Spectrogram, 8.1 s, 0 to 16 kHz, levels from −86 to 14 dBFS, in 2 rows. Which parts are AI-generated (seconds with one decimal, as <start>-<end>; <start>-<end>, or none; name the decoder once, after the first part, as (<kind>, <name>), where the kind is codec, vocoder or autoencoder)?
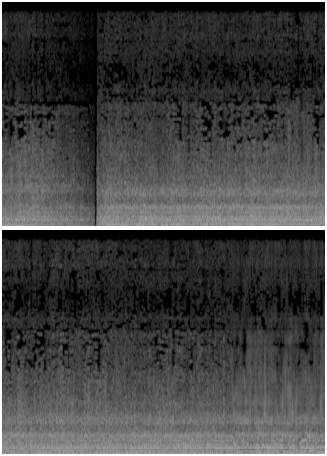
6.9-8.1 (vocoder, BigVGAN v2)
